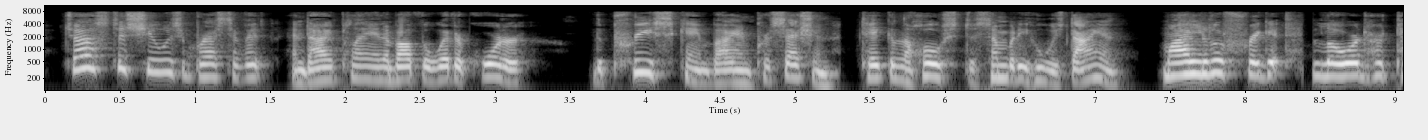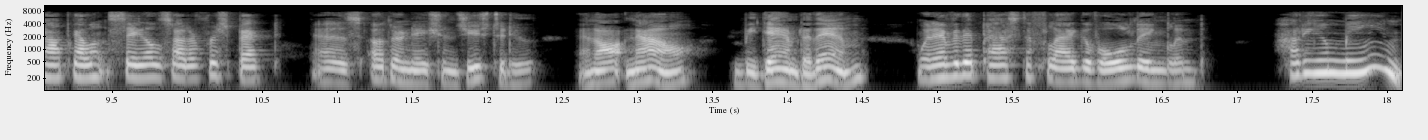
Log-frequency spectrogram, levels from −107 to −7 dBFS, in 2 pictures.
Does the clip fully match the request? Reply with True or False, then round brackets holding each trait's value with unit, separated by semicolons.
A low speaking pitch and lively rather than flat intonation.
False (215 Hz; 6.5 semitones)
